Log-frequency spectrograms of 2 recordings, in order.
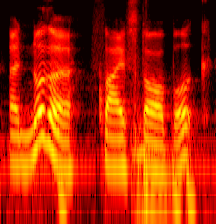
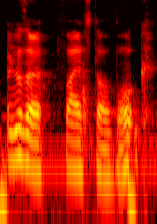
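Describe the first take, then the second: First: "Another five star book." drawn out slowly, stressing "Another"; slow teasing emphasis. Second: Said in the usual way. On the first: Shown as a demonstration. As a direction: lean on "Another" knowingly, slow. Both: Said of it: "Can you see where I'm going".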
